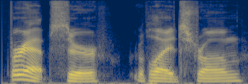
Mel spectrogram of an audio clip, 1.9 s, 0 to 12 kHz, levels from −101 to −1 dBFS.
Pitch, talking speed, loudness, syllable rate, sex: 125 Hz, 130 wpm, -19 LUFS, 4.0 syllables/s, male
